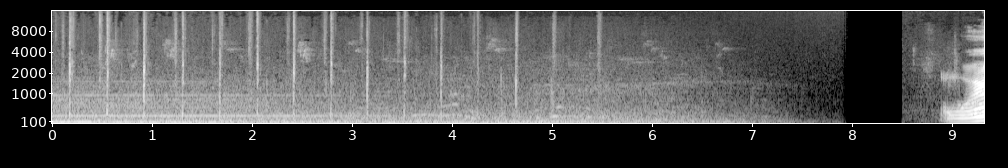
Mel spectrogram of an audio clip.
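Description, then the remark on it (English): Quick, evenly spaced footfalls of someone running alongside a scooter on the way to Bryan Park patter along over a low humming drone, both gradually fading until it goes quiet; a voice starts speaking right at the end. “But there's only room for one, so you gotta run alongside me.”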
